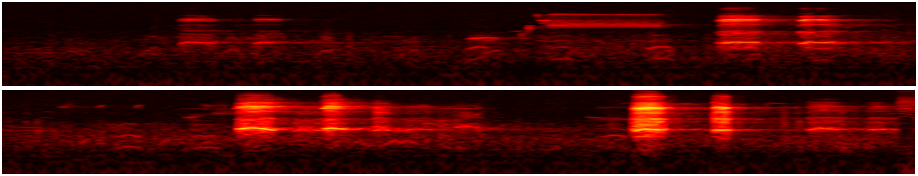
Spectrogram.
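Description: A bird giving short, pitched calls, mostly in pairs, repeating about every two seconds; the loudest pair comes near the end.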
